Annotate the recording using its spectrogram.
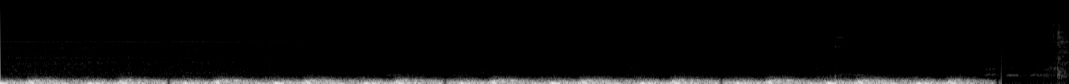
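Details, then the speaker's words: Aortic regurgitation murmur: low, almost continuous blowing murmur over a regular heartbeat, mainly diastolic, hard to confine to diastole because added systolic flow can make it sound continuous. "es porque en ocasiones este es un soplo insuficiencia aórtica el soplo insuficiencia aórtica puede ser como continuo"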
